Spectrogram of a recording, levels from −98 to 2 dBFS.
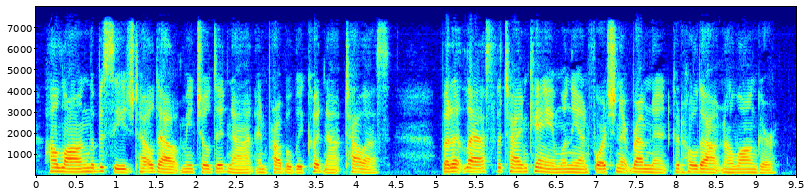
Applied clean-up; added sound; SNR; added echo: none; none; none; none.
